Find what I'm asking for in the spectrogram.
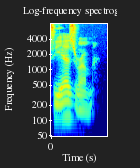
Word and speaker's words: Zeezrom: I looked it up to see how it's pronounced, whether it was Zeezrom or Zeezrom, and according to the Book of Mormon pronunciation guide, it is Zeezrom, so I'm going to run with that.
